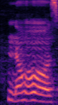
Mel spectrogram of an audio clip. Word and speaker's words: nose: We will learn the sound of O with silent E. Ready? Yes. I'll show you some pictures. What is this? This is nose.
